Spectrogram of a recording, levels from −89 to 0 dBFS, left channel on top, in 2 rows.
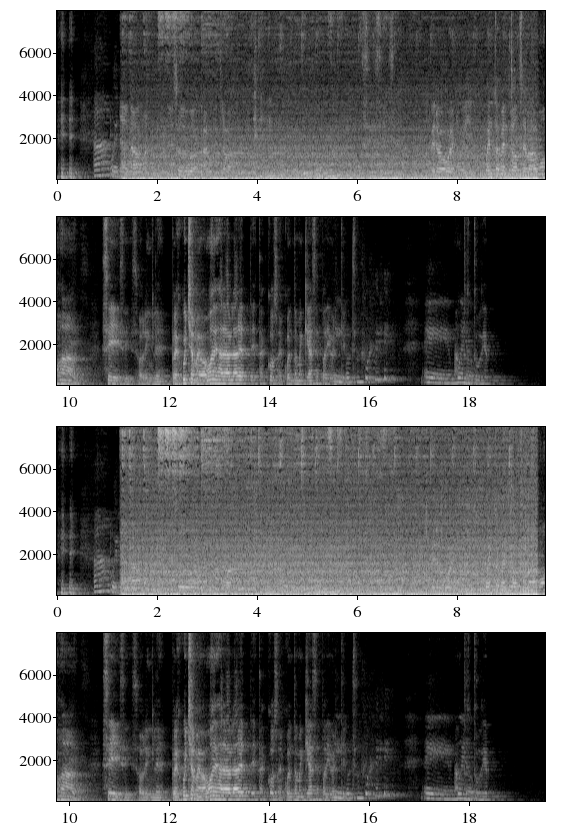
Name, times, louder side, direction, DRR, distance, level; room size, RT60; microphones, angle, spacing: voice 1, 0.1-0.6 1.2-4.3 6.1-6.9 7.4-10.1 10.7-15.6 18.1-18.4, equal, 45° left, 1 dB, 1.6 m, -31 dB
voice 2, 0.7-1.8 2.4-2.8 4.0-6.0 6.5-8.1 9.0-10.3 15.3-18.2, equal, 75° left, -1 dB, 1.6 m, -40 dB
sound 1, 1.3-9.6, right 3 dB, 85° right, 0.5 m, -22 dB
21.0 x 10.0 x 3.0 m, 1.3 s
head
